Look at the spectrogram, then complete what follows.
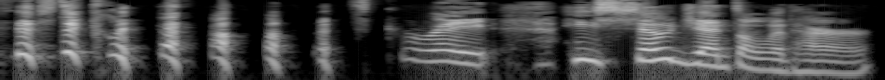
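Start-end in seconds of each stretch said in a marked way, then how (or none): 0.1-1.3 laughing while repeating. Real, not acted. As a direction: say it through laughter. Echoing with a laugh.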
